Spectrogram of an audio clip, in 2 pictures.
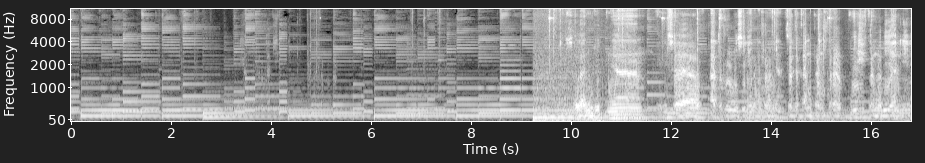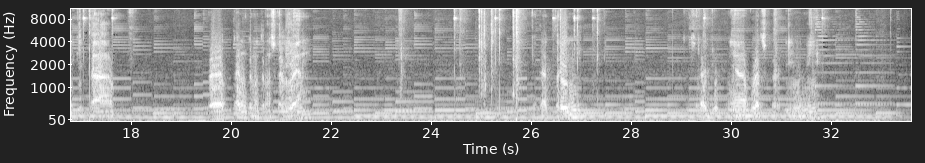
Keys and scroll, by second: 15.0 ctrl+q.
